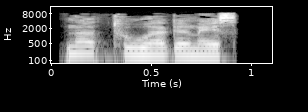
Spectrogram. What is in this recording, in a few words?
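"naturgemäß", German; adjectives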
